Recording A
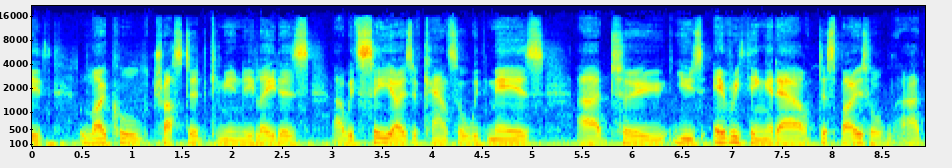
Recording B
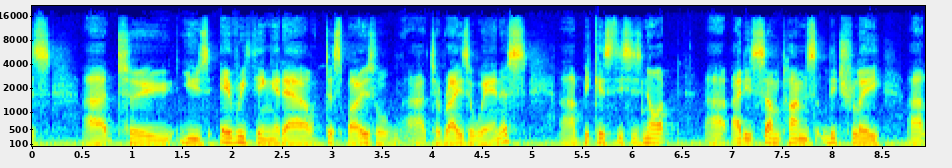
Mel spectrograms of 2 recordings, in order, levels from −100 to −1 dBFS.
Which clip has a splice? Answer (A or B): B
